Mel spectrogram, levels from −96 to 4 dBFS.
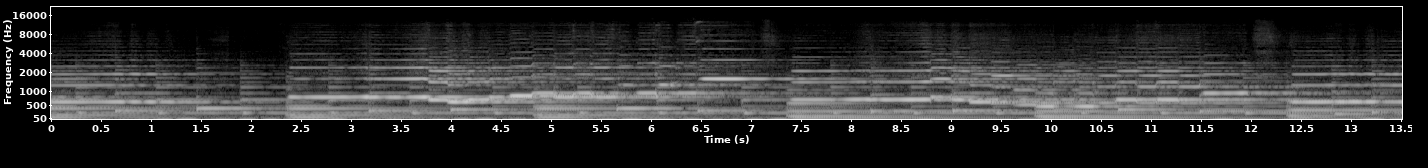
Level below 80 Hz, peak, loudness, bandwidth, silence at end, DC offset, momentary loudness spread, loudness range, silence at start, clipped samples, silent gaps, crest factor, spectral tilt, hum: -44 dBFS; -14 dBFS; -28 LUFS; 12.5 kHz; 0 s; under 0.1%; 10 LU; 4 LU; 0 s; under 0.1%; none; 14 dB; -7 dB/octave; none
